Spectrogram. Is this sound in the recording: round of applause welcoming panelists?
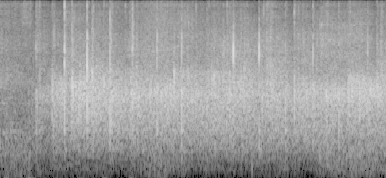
yes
